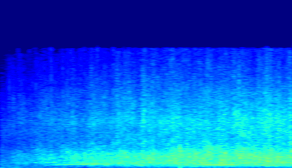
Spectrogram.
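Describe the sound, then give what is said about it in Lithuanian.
An audience applauds to welcome the host Andrius Tapinas at a live comedy show in Jonava. The clapping swells quickly at the start, then stays dense, loud and steady. “Plojimais pasitikite, laikykitės ten vedėją Andrių Tapiną.”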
